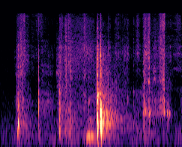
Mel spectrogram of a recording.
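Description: A few short, sharp clicks and taps from a plastic pepper container being handled and its flip-top lid opened, the loudest a little past halfway.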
